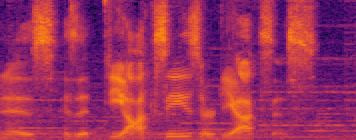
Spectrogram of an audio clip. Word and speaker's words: Deoxys: Is it Deoxys or Deoxys? Well, it's derived from like DNA, which is deoxyribonucleic acid. So deoxy, I guess, makes sense. Like That's how I say it.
